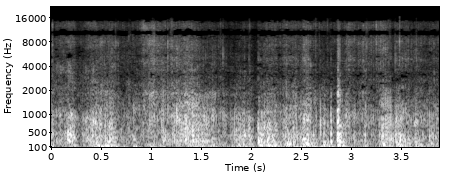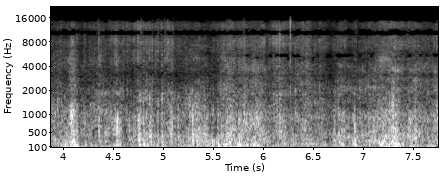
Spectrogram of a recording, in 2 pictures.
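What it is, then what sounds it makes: Faux leather zip pouch. Long acrylic nails scratch and tap across the surface of a flat, medium-sized white faux leather zip pouch with an embossed logo, held up and apparently empty. The result is a quiet, continuous soft scratching with a few sharper taps standing out, and the sound sits mostly low and muffled, with little bright content.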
